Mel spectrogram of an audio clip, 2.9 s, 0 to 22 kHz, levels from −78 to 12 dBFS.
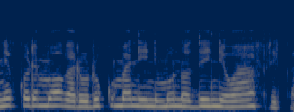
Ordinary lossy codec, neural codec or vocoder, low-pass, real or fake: none; codec, 16 kHz, 8 kbps, FreqCodec, larger model; 7.2 kHz; fake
